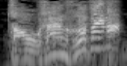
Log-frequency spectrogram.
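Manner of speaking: angry roar. A narrator's reading. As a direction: storm in and roar his name. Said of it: "一声怒吼". (怒吼着喊人)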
